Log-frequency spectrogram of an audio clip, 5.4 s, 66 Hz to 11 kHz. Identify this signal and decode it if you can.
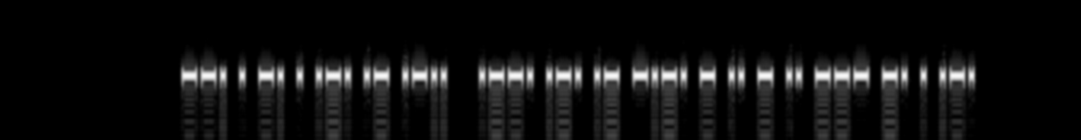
Morse code, heard as a keyed tone, about 46 wpm, 700 Hz. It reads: GENERAL PRACTITIONER
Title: K1USN SST QSO Practice 50wpm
